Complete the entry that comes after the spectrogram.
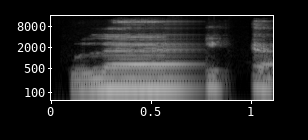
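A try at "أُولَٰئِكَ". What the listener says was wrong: Ulaika panjang sebetulnya. Tetapi kalau yang ulaika itu nggak bisa 2 harokat, nggak bisa, nggak boleh.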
